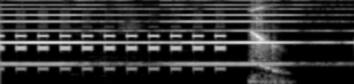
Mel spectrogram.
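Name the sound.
alarm ringing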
